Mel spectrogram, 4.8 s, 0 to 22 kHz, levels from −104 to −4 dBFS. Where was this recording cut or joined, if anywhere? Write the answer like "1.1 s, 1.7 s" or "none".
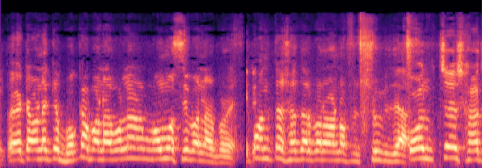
2.4 s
